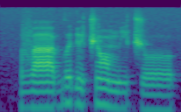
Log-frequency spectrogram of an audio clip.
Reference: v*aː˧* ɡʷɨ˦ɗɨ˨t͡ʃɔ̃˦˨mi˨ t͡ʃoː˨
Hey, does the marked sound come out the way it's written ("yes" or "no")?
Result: yes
